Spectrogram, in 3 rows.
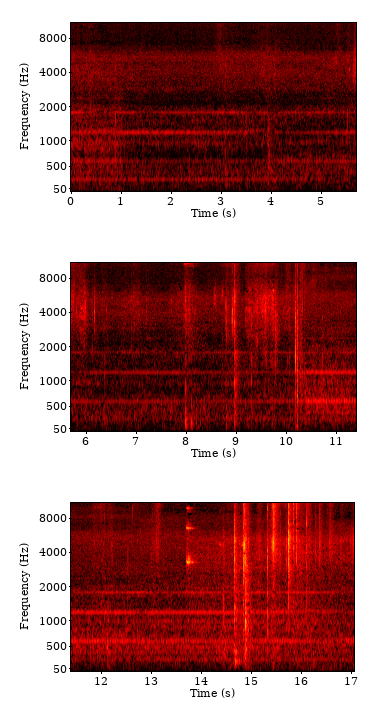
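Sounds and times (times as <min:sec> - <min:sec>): electrical hum from equipment: 0:00.0 - 0:17.0.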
